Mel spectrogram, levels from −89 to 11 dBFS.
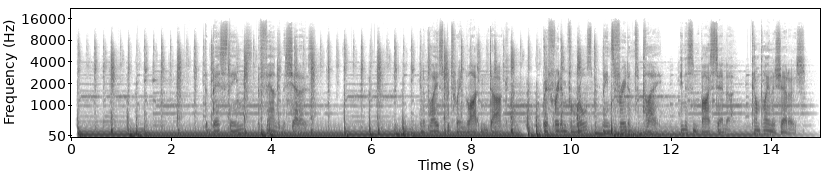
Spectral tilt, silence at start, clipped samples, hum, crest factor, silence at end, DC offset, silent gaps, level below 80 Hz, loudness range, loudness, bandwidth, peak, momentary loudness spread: -5.5 dB/octave; 0.1 s; under 0.1%; none; 14 dB; 0.3 s; under 0.1%; none; -24 dBFS; 2 LU; -22 LUFS; 14 kHz; -6 dBFS; 6 LU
